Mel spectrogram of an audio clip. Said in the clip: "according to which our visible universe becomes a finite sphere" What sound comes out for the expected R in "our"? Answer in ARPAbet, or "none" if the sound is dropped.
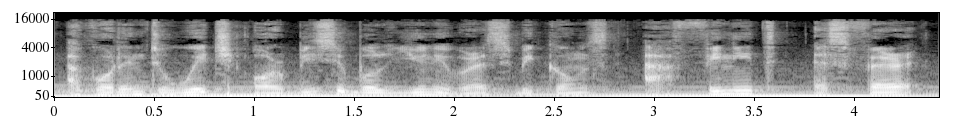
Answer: R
